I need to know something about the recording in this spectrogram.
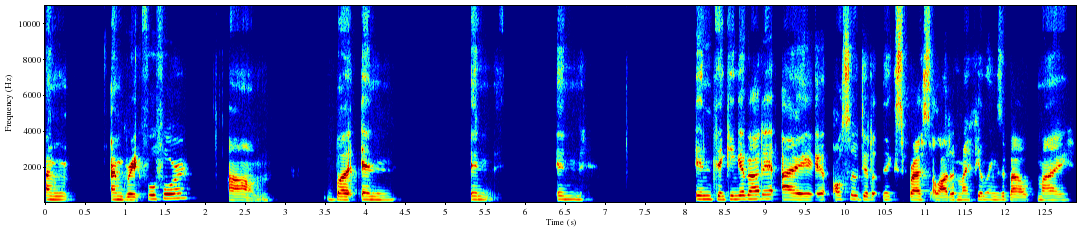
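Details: Adult woman who stutters, speaking on a panel about careers for people who stutter; multiple word repetitions are audible; stuttering.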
